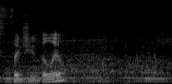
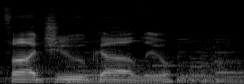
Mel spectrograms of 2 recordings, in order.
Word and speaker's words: Fajugalu: Probably the natural way that I pronounce it is Fajugalu. Fajugalu. The A's are sounds.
